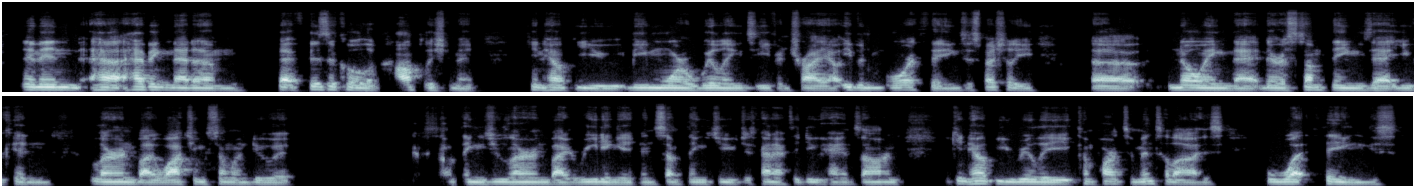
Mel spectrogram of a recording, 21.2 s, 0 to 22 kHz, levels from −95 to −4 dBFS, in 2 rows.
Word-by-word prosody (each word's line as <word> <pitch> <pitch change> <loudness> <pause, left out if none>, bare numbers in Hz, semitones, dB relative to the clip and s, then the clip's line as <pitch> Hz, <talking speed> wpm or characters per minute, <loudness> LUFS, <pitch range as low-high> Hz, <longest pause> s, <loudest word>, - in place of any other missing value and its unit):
And 115 -1 +4
then, 110 -2 +6
uh, 110 - +6
having 120 -3 +3
that, 95 -1 +4
um, 90 -2 -1 0.3
that 270 -1 +6
physical 120 -7 -1
accomplishment 80 -2 -2 0.4
can 105 - -2
help 100 0 0
you 90 -2 -1
be 100 0 +1
more 95 -1 +4
willing 90 -1 0
to 90 - -9
even 90 -1 -8
try 90 0 +1
out 85 - -2
even 95 -3 -1
more 105 +2 -1
things, 90 -1 -8
especially, 90 -2 -5 0.4
uh, 85 -1 +3 0.3
knowing 100 -2 +3
that 85 0 0
there 95 0 0
are - - 0
some 105 +3 0
things 95 -3 -1
that 90 -1 +2
you 90 0 -4
can 85 -1 -8 0.3
learn 95 -2 +3
by 85 - +4
watching 90 +2 +3
someone 90 -2 -6
do 85 0 -6
it. 85 -1 -8 0.9
There's - - -23
some - - -14
things 90 -1 -1
you 100 0 0
learn 95 -1 +2
by 85 - +3
reading 90 +2 -1
it, 85 -1 -6
and 85 0 -10
some - - -3
things 90 0 -7
you 90 -1 -4
just 85 0 -16
kinda 95 - +1
have 85 - -8
to - - -8
do 95 -1 -4
hands 90 -1 -9
on, 95 0 -1 0.3
it - - -34
can 110 - -3
help 115 +1 +2
you 100 -3 0
really 90 -2 +2
compartmentalize 95 -4 -3 0.3
what 95 +1 +5
things, 90 -4 -3
95 Hz, 185 wpm, -23 LUFS, 90-100 Hz, 0.9 s, then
